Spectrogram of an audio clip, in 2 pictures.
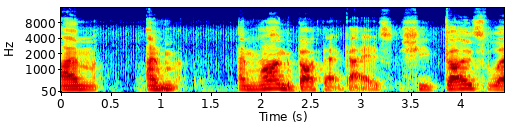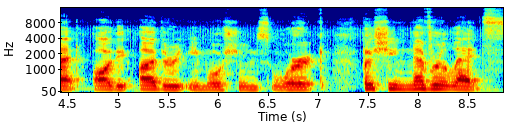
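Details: Stuttering in a male streamer who describes having a speech impediment, tripping over his words.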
